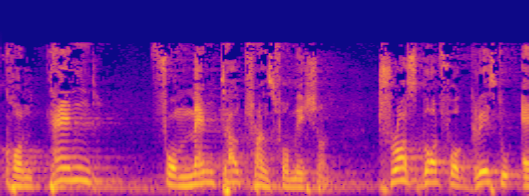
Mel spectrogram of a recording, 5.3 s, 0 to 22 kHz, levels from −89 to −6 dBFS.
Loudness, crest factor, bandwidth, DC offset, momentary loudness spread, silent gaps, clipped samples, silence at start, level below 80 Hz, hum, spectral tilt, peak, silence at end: -21 LUFS; 16 dB; 10 kHz; under 0.1%; 13 LU; none; under 0.1%; 0 s; -40 dBFS; none; -4.5 dB/octave; -4 dBFS; 0 s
